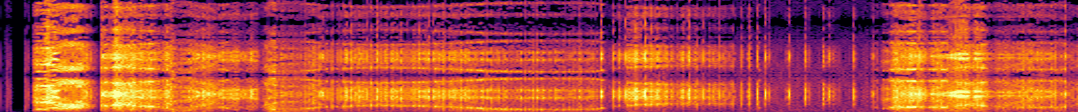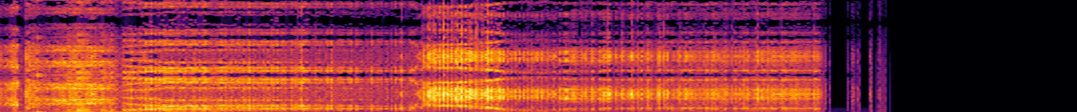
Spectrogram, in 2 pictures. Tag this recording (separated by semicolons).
moan; sfx; voice; zombie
